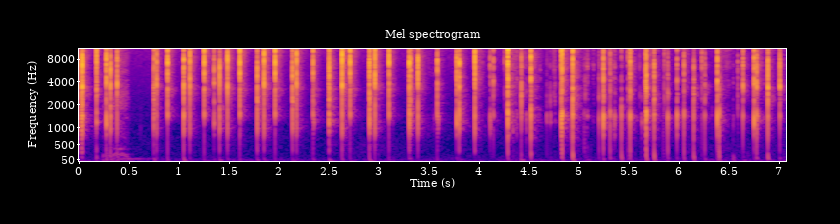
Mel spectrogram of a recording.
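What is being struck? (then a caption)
Small glass bottle. A small clear glass bottle with a green cap, held close to the mic, has its sides tapped rapidly by long nails fitted with paper clips. About 49 sharp, dry clicks sound in quick succession, each bright with a tone near 1.4 kHz and almost no ring.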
